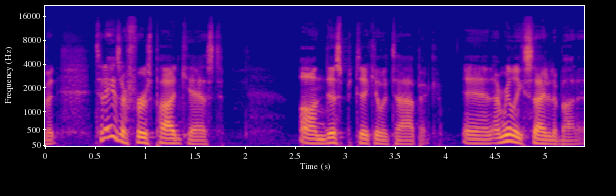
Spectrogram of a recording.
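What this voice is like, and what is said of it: Hoarse, strained voice. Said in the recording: “my voice is a little bit shot. I've been screaming and yelling at too many baseball games”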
